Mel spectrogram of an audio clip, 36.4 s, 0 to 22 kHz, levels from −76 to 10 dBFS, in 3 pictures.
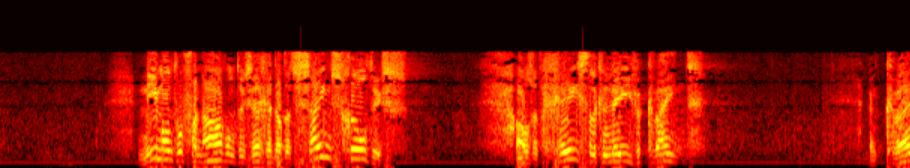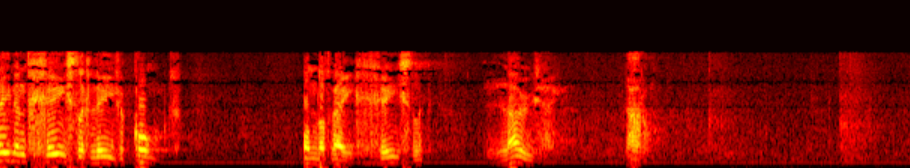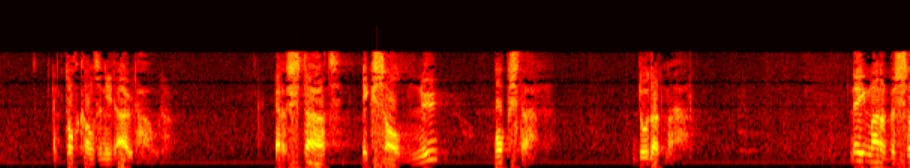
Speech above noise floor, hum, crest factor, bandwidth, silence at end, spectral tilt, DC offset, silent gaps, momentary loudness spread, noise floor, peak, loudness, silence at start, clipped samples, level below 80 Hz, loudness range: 35 dB; none; 18 dB; 6.4 kHz; 0 s; -1.5 dB/octave; under 0.1%; none; 19 LU; -49 dBFS; 0 dBFS; -13 LUFS; 1.5 s; under 0.1%; -52 dBFS; 10 LU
